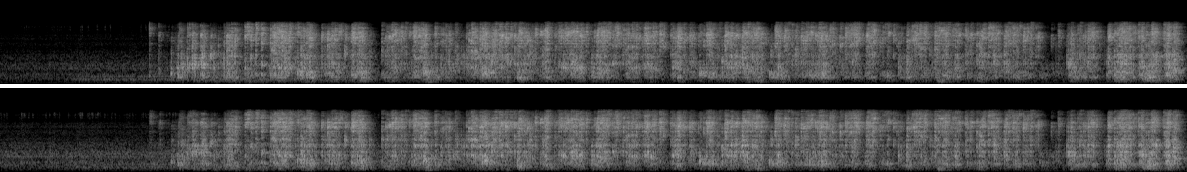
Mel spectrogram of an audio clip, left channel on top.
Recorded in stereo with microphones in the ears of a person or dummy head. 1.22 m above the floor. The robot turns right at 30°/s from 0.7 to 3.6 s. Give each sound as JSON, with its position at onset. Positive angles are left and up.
{"t": 1.5, "sound": "crumpling", "azimuth_deg": 125, "distance_m": 0.9}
